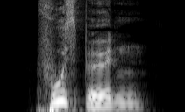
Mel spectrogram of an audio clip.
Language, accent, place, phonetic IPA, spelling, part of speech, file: German, Germany, Berlin, [ˈfuːsˌbøːdn̩], Fußböden, noun, De-Fußböden.ogg
- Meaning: plural of Fußboden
